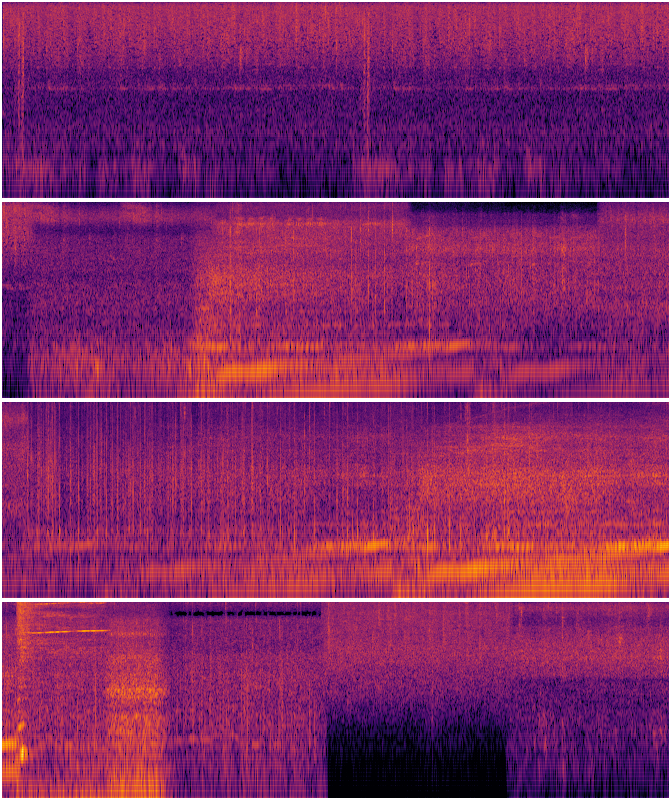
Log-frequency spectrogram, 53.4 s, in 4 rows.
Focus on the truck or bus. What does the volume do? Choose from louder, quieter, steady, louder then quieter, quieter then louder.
quieter then louder.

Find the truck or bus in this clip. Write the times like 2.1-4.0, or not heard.
17.1-43.4.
